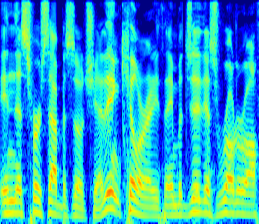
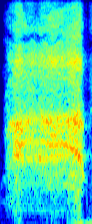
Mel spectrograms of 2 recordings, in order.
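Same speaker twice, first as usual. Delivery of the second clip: loud breathy shriek; imitated shriek; 7 dB louder than usual. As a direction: hiss out a sudden attacking screech. Possessed woman shrieks, attacks.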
